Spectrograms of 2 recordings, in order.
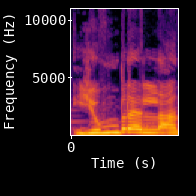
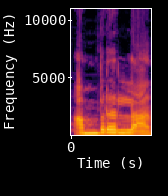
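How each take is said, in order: First: The word starts with a y sound. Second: The word starts with a plain vowel sound. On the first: The speaker calls it wrong. "ಯುಂಬ್ರೆಲ್ಲಾ ಅಂತ ಯಾರು ಹೇಳಲ್ಲ" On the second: The speaker calls it right. "ಅಂಬ್ರೆಲ್ಲಾ ಅಂತ ಹೇಳ್ತೀವಿ"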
